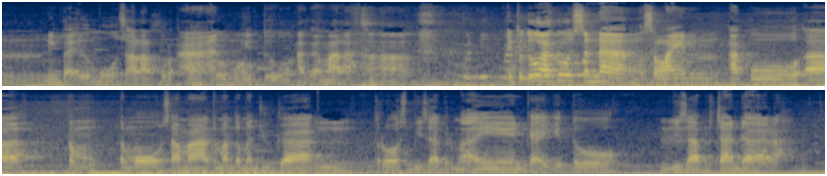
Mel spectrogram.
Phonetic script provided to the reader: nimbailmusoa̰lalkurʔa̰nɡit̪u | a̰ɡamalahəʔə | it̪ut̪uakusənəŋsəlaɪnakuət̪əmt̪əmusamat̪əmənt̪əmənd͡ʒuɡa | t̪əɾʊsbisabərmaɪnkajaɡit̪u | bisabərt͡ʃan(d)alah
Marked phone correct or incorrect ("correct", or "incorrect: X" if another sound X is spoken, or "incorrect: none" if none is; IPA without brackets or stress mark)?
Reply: correct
